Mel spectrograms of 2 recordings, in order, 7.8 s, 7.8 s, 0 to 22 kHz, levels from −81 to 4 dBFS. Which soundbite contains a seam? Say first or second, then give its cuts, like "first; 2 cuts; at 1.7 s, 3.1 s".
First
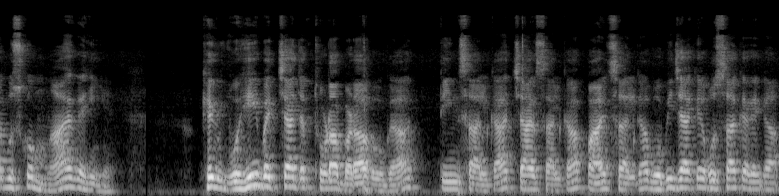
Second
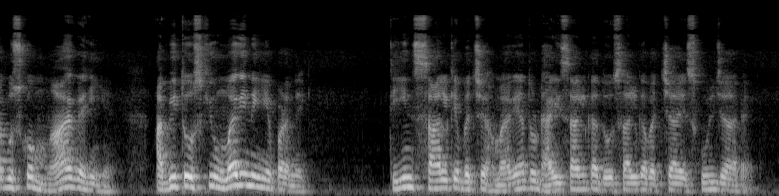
first; 1 cut; at 1.4 s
